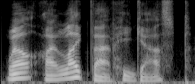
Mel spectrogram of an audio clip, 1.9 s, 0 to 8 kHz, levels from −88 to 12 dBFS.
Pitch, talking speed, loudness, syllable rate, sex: 110 Hz, 185 wpm, -18 LUFS, 4.0 syllables/s, male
